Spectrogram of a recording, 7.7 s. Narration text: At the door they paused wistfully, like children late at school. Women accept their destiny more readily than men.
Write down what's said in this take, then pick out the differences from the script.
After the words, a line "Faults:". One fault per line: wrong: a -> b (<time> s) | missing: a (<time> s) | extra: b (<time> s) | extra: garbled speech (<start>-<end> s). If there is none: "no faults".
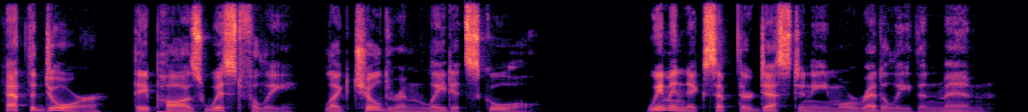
At the door they pause wistfully, like children late at school. Women accept their destiny more readily than men.
Faults:
wrong: paused -> pause (1.1 s)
